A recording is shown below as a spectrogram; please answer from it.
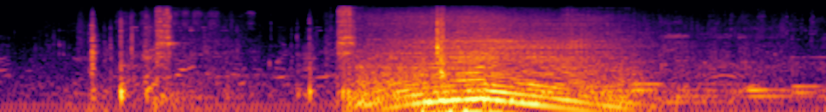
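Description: An engine-powered craft passing close by: its low drone swells a little over two seconds in, peaks near the middle with a sweep up and down in tone, and fades away over the next two seconds.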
